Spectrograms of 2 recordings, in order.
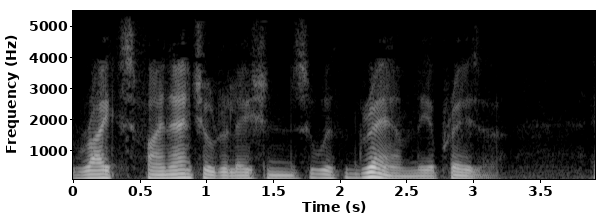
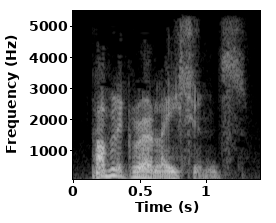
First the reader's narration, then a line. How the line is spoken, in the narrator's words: Reich snapped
